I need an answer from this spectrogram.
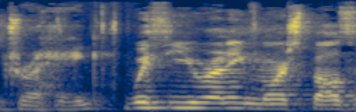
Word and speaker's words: Draghig: When Drahig, or I don't even know how to pronounce this, like Draghig. Maybe the G is silent. It's just Drahig.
